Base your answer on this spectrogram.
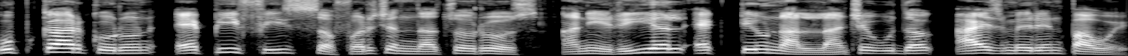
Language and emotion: Goan Konkani, neutral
